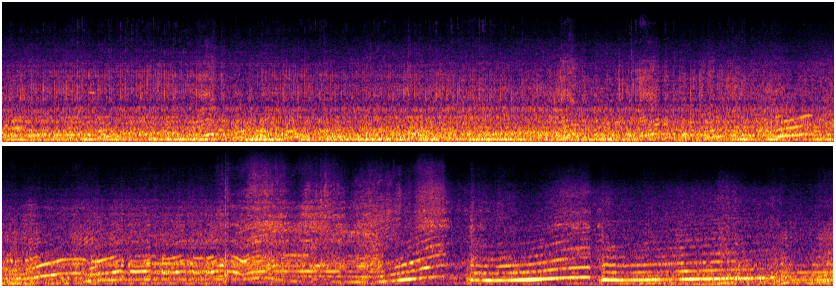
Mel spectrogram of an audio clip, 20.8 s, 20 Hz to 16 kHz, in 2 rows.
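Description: Nissan Skyline GT-R R32's twin-turbo straight-six holding revs at the drag-strip start line, then launching hard. From about halfway through, the engine note climbs in pitch and falls back at each of several upshifts as the car accelerates away.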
